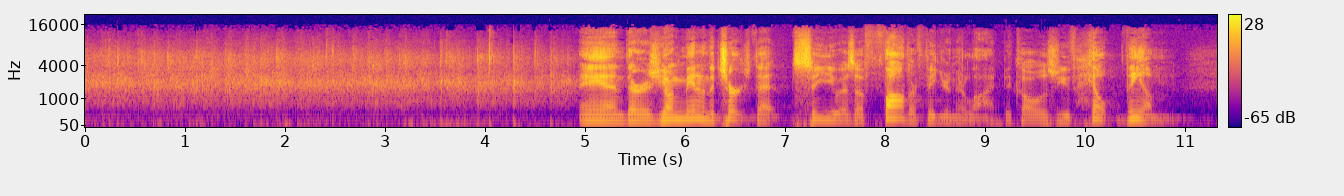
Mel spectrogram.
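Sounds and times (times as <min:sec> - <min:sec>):
audience clapping: 0:00.0 - 0:05.4
speech: 0:05.0 - 0:10.9.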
